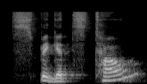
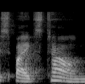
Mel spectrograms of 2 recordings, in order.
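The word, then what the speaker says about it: Speightstown: If I I hope I am pronouncing this correctly, but Spigots Town, Spikes. Spikes. Okay. Spikes Town.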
